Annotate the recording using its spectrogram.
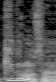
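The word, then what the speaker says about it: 城殿: はい、で、木戸野さんが、城と殿と書いて木戸野さんで、岡崎なんですよね。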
